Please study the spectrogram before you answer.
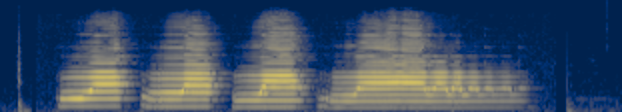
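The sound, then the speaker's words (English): A 'wah wah wah' sound effect plays as brassy, wavering notes that step downward, the last one long and wobbling before it fades out. “I have always wanted to use that wah, wah, wah sound effect.”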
